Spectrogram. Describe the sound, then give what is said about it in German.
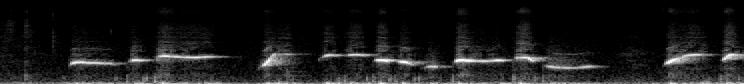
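A person whistles the bouncy theme melody of the Gummibärenbande (Gummi Bears) cartoon, a run of clear sliding notes in quick phrases with short breaths between them, fairly loud, with no talking. “Ich würde es jetzt einfach mal pfeifen und gucken, ob du das errätst.”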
